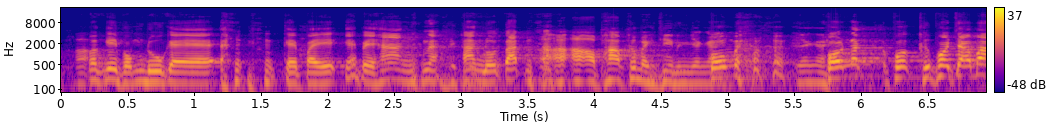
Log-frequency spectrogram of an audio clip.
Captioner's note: laughs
